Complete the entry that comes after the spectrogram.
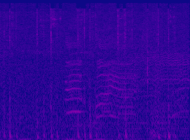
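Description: Horse hooves clip-clopping in a steady galloping rhythm in the vampire survival game V Rising, with a horse whinny partway through and game sounds underneath.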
